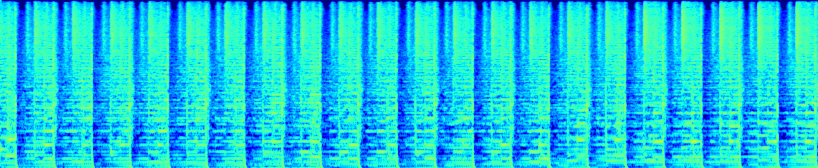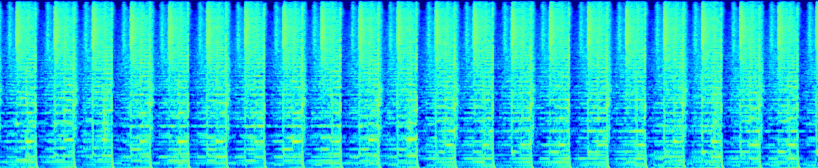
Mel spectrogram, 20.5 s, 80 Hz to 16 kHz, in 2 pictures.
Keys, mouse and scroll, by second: 2.9 middle click, 3.4 click, 3.8-4.5 scroll down 5, 4.5-5.8 middle drag, 5.8-6.2 scroll up 2, 6.2 middle click, 6.9 ctrl+r, 8.9-9.4 scroll up 1, 9.4-9.8 scroll up 1, 9.8 ctrl+b, 13.2-13.5 scroll up 2, 13.5 middle click, 13.9-14.8 scroll up 3, 14.8-15.9 drag, 15.9 alt+s, 18.6 scroll down 1, 19.2 click, 19.2 scroll down 4, 19.9 middle click.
